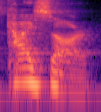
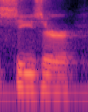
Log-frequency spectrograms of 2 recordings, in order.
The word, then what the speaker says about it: Caesar: my understanding of Latin they actually pronounced it as kaisar more close to the you know the German pronunciation of kaizar right but we pronounce it Caesar and that's what they're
